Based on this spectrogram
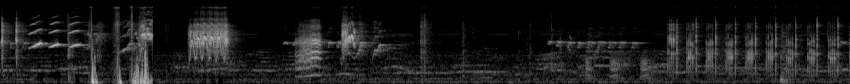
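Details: Javan myna sounds used to set off silent mynas: quick whistled notes, sharp clicks, harsh grating squawks and a closing run of rapid pulsed notes, with some background noise.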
